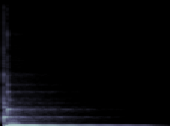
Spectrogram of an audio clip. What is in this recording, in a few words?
error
